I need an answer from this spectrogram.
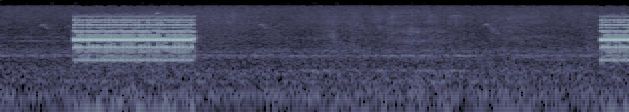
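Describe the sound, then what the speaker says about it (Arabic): A telephone rings in two loud, bright electronic bursts, the first lasting about a second and the second starting near the end, over a low steady room hum with no talking. "ردي على التليفون"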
